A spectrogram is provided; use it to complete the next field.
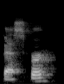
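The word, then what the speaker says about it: VSEPR: electron pair repulsion um it doesn't look like it if you sound it out but that acronym we pronounce it Vesper because it's easier to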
